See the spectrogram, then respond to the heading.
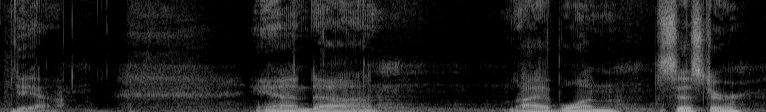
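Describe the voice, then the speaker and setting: A middle-aged man from Hawaii, a podcast guest telling his life story with many pauses and fillers. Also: sits low, steady tone, a little mellow. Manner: hesitant, many ums and uhs, laughs often. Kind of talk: casual storytelling.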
